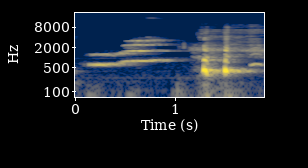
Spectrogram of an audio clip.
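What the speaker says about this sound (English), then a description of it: "that was my cat." A pet cat meows alone, a drawn-out, wavering call followed by two short, sharp meows close to the microphone.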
